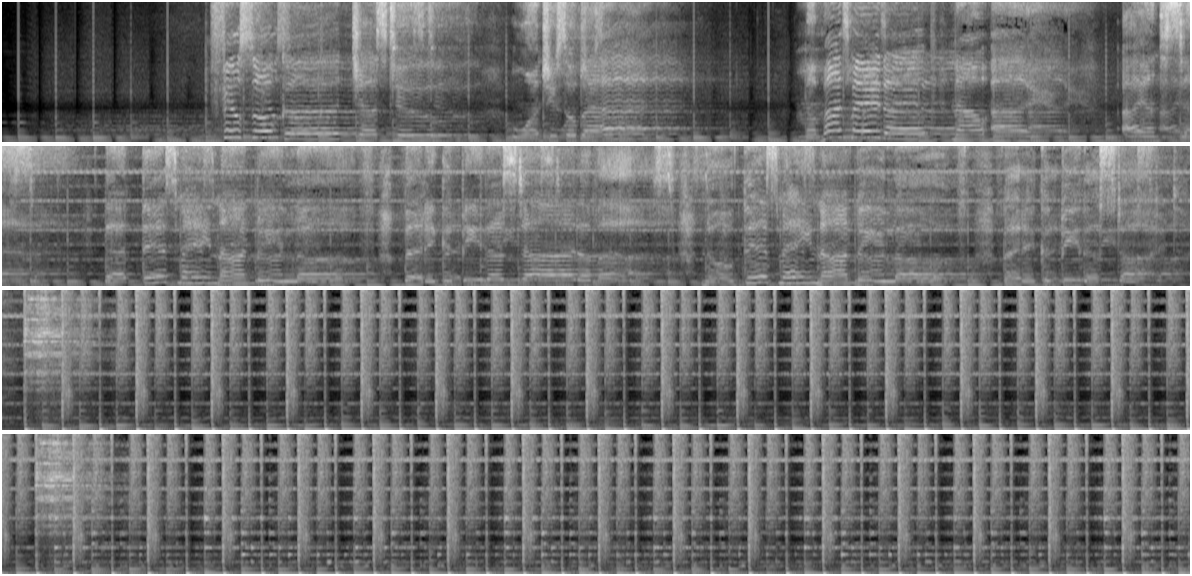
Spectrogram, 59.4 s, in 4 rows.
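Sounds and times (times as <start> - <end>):
house music grooves: 0.0 - 59.4.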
